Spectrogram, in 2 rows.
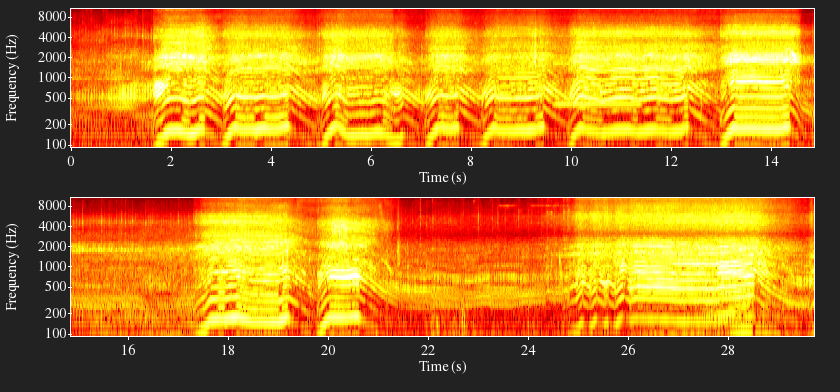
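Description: Patriot GS142 two-stroke chainsaw cutting through branches, revved up and let off in quick bursts about once a second, with a longer cut near the end. It drops back to idle twice in between.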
